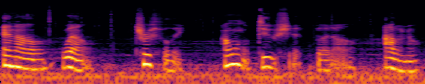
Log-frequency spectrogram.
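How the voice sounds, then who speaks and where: A woman's voice: lowish voice, slow, a little mellow, slight background noise. A woman playing a jaded, mocking keeper of the underworld, brash, foul-mouthed and drawling, in an audio drama. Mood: scornful, exasperated. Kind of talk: scripted audio drama monologue.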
